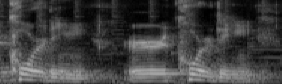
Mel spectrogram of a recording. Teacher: como a primeira sílaba ela não é tônica, você tem um apagamento aí. Então, basicamente, você só fala o R.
